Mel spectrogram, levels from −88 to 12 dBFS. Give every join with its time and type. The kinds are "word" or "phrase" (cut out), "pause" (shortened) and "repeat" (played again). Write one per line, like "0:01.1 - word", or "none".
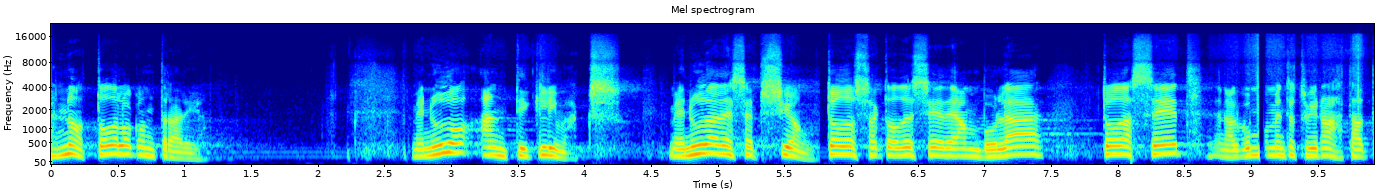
0:04.4 - pause
0:05.8 - pause
0:06.2 - word
0:08.1 - word

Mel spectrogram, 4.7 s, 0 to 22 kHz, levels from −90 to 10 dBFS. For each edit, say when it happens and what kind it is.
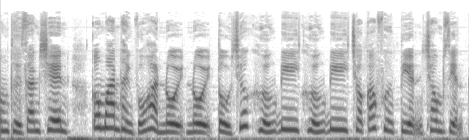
0:01.9 - repeat
0:03.0 - repeat

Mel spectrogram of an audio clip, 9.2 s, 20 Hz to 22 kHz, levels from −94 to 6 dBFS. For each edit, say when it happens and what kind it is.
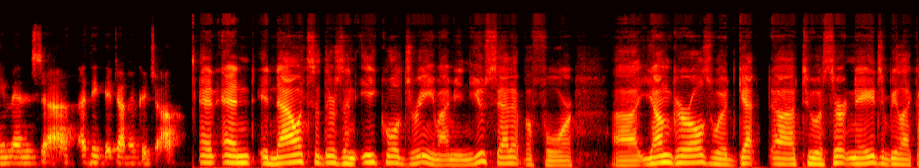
0:01.9 - pause
0:07.6 - pause

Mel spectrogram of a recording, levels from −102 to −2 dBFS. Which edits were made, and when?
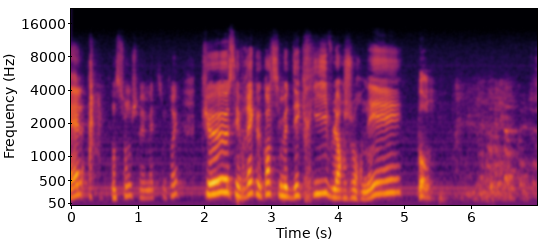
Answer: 0:01.8 - pause

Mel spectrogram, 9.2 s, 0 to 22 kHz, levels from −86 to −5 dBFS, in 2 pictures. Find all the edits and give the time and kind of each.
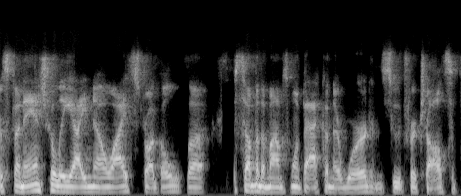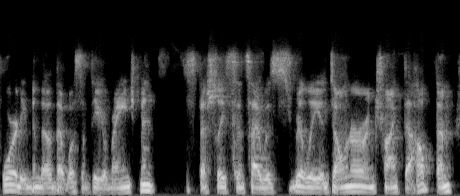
none

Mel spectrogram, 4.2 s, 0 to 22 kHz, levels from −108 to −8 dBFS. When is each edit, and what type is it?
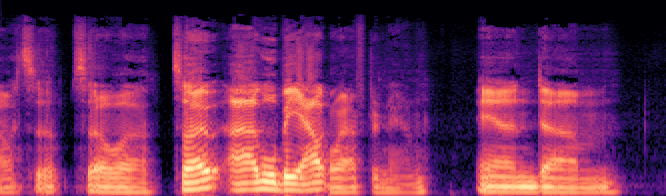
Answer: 0:01.0 - pause
0:02.1 - word
0:02.8 - pause

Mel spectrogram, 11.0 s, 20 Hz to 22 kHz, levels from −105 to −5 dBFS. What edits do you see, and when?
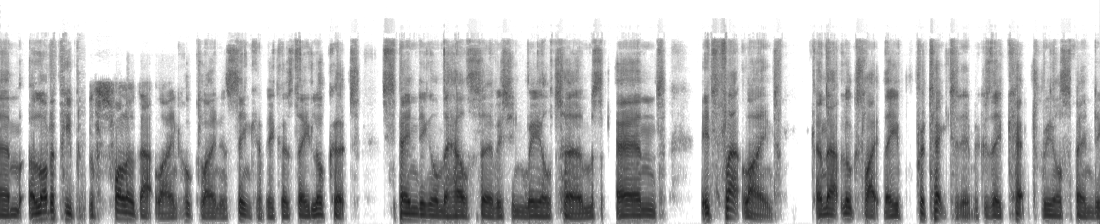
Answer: none

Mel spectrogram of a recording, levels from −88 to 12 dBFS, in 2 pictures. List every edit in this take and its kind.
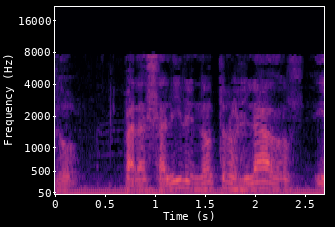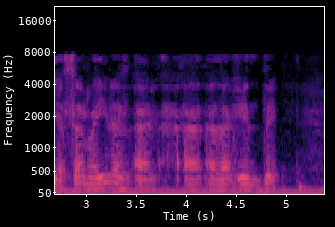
none

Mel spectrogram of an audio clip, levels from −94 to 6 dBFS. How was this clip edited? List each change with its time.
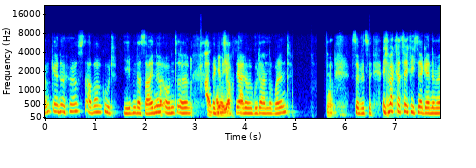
none

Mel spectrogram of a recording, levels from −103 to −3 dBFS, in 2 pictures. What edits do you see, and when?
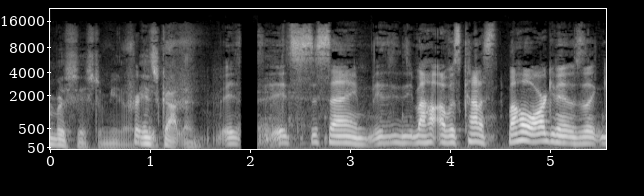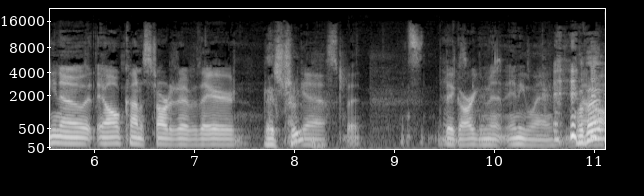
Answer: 0:04.5 - pause
0:08.8 - pause

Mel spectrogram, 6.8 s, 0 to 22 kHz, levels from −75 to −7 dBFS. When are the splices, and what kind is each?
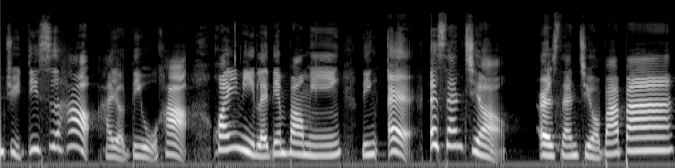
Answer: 0:04.2 - pause

